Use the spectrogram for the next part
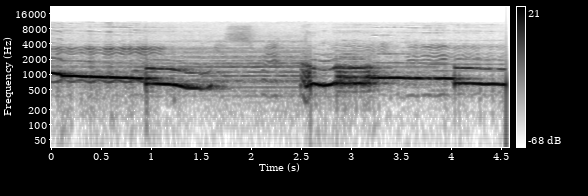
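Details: A West Highland White Terrier howls in long, wavering, falling tones, singing along to the operatic aria "O Soave Fanciulla".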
